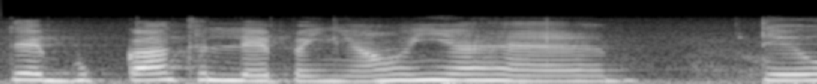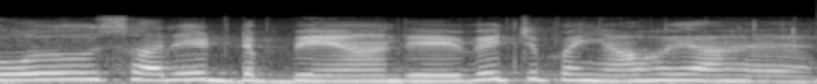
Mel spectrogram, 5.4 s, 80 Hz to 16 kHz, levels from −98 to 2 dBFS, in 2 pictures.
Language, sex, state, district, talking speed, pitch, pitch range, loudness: Punjabi, male, Punjab, Kapurthala, 165 wpm, 255 Hz, 235-270 Hz, -15 LUFS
